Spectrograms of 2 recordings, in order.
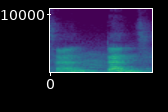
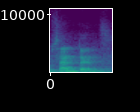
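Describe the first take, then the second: First: "সেন্টেন্স" slowly split in two, সেন, টেন্স; teacher's slow two-part "সেন্টেন্স"; syllable by syllable. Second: Said in the usual way. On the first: Shown as a demonstration. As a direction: draw out both syllables of "সেন্টেন্স" with a break between. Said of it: "যদি আমরা সিলেবলে ভাগ করি".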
